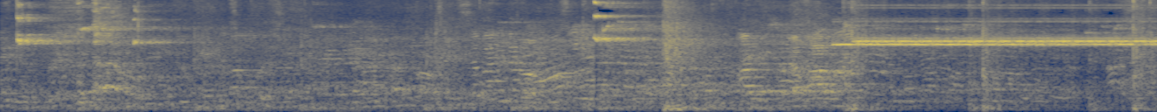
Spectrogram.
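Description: A basketball bouncing on a hardwood gym floor, with players' voices echoing in the hall. From about six seconds in, a long, steady, high-pitched tone sounds over them.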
